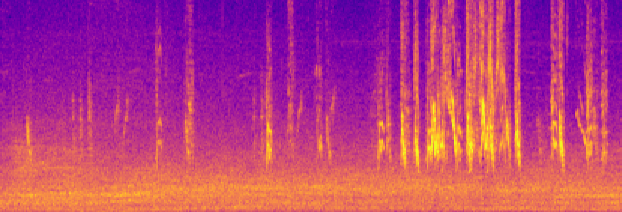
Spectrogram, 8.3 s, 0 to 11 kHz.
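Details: At a plum-tree feeding place of a Tenmangu shrine on 2 July 2022, sparrows coming for food give scattered thin chirps that swell into a busy cluster of rapid notes after five seconds, over a low hiss.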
